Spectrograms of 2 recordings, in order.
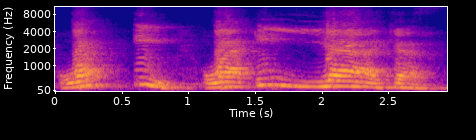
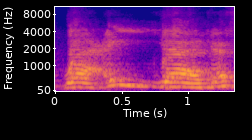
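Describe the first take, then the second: First: "وإياك" with a clean catch before "iyyaka"; clean hamza. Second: "وإياك" with a throaty ayn after "wa"; hamza as ayn. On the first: Teacher correcting students, "وإياك" with hamza, no ayn. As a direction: break cleanly after "wa" in "وإياك". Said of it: "we don't wanna say also". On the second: Teacher showing a mistake to avoid, "وإياك" with ayn for hamza. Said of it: "turn the hamza into ayn". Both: Shown as a demonstration.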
